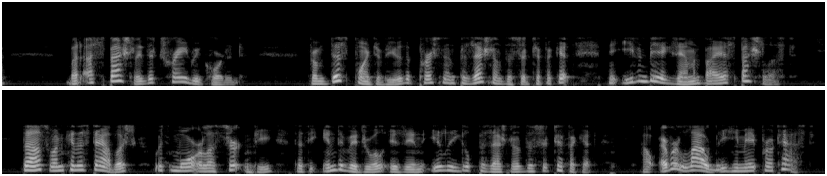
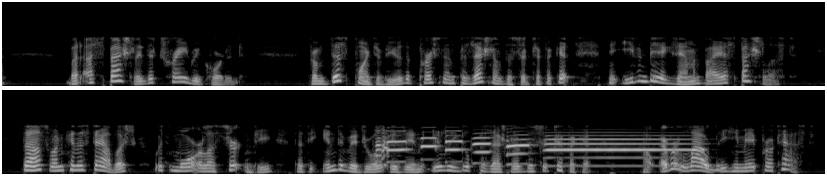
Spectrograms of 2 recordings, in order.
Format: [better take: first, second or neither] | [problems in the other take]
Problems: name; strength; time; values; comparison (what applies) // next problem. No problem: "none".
first | background sound (Harmonica); 5 dB above the speech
